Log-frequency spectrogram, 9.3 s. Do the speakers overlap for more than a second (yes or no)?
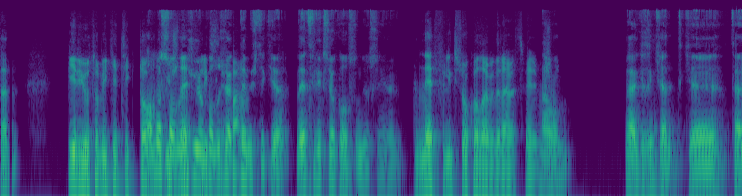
yes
